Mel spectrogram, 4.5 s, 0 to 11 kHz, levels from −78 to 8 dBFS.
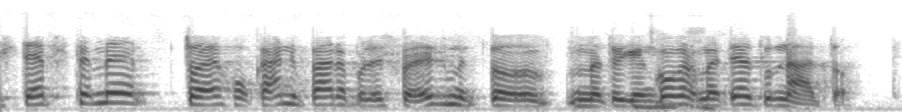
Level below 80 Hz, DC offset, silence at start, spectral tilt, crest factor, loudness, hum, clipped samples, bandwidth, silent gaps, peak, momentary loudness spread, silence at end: -62 dBFS; under 0.1%; 0 s; -7 dB/octave; 14 dB; -21 LUFS; none; under 0.1%; 7.6 kHz; none; -6 dBFS; 4 LU; 0.25 s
